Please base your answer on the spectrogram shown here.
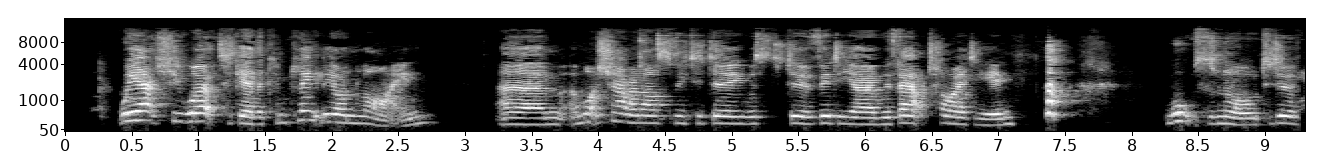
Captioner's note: laughs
